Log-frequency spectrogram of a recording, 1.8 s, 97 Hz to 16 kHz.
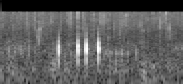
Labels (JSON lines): {"label": "biophony", "recorder": "SoundTrap 500"}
